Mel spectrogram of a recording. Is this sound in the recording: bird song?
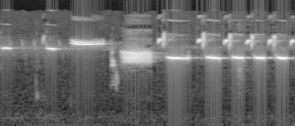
yes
